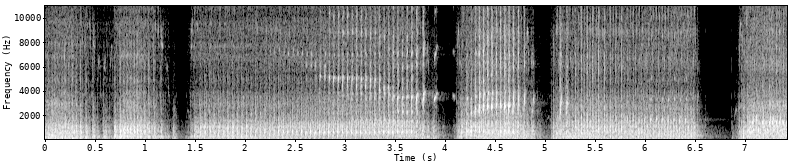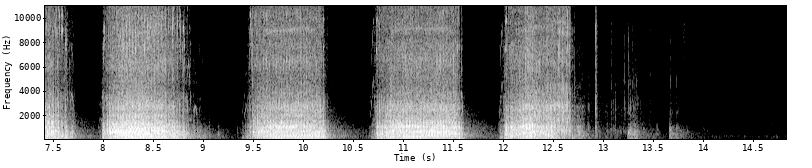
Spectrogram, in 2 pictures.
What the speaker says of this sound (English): I am going to finish that little bit off with the Sawzall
